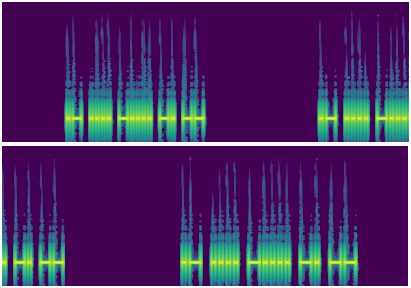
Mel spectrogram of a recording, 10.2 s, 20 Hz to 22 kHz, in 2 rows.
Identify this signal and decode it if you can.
Morse code, heard as a keyed tone, about 29 wpm, 700 Hz. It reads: AH6NM AH6NM AH6NM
